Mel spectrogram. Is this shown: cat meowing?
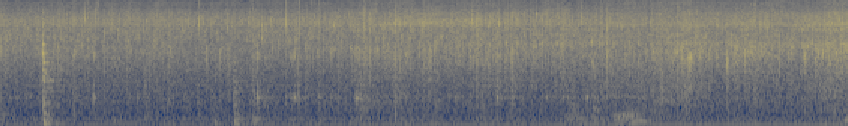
no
